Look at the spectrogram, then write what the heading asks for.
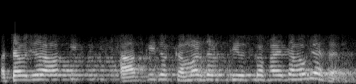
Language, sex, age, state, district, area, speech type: Hindi, male, 30-45, Uttar Pradesh, Sitapur, rural, conversation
